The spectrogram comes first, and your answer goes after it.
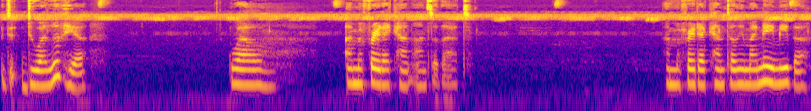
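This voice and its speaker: A woman playing a gentle, sheltered young female vampire in an ASMR roleplay, speaking softly and hesitantly, at times in a breathy whisper. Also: a little high, level tone, takes it slowly, pauses often, a little hiss or hum. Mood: reserved.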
